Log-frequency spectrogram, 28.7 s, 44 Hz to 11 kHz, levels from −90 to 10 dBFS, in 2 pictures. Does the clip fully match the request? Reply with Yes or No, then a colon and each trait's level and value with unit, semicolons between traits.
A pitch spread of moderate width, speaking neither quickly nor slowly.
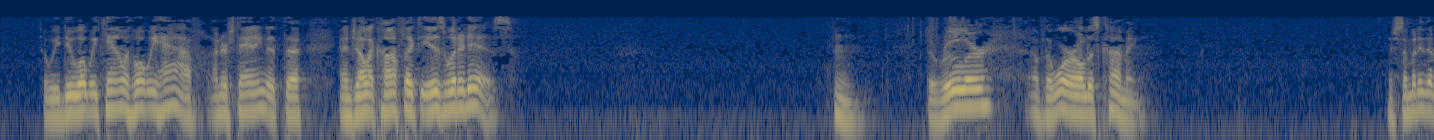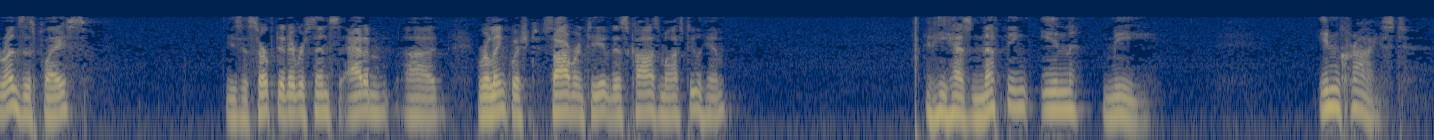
No: average, 3.8 semitones; slow, 115 wpm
